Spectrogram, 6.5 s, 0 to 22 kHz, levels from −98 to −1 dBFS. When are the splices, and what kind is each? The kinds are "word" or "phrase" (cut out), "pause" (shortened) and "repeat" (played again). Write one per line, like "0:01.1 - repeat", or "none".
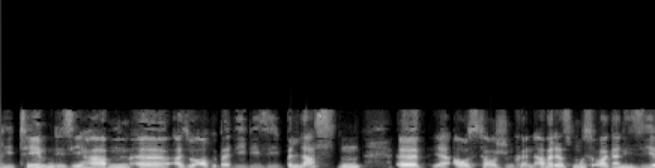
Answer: none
